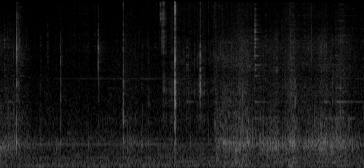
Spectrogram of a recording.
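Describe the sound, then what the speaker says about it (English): Lacto-fermented cranberries crackle and pop faintly as they are stirred in a bowl, scattered sharp little clicks and snaps over a soft rustling mix, with one brighter crack standing out. "You can kind of hear them cracking a little bit too"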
